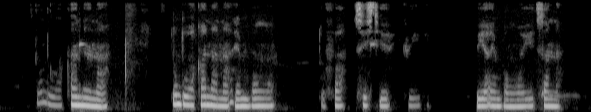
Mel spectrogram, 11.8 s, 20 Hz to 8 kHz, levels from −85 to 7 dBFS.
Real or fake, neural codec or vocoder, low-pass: real; none; 7.2 kHz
